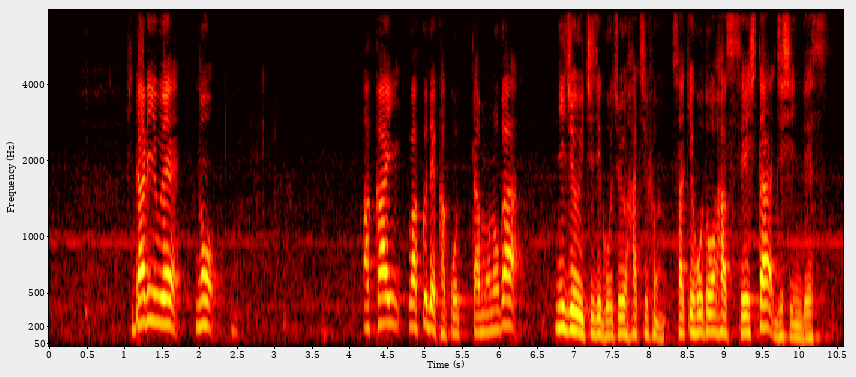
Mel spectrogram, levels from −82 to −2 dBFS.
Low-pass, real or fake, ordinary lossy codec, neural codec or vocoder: none; real; none; none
